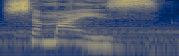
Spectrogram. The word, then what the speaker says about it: surmise: अगला वर्ड है समाइज, SURMISE, समाइज, इसमें आर साइलेंट है।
